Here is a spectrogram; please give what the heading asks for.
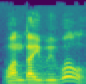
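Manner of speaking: normal talking voice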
